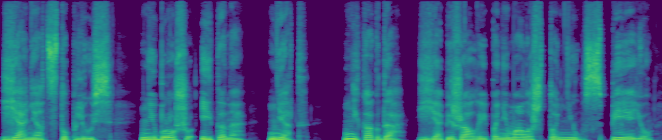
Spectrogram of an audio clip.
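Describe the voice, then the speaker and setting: A woman narrating a first-person fantasy audiobook in an expressive, dramatic reading. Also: lowish voice, normal speed, no echo, clean studio sound.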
